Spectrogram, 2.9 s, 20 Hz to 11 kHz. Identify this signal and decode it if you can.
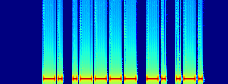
Morse code, heard as a keyed tone, about 29 wpm, 700 Hz. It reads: N1NR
